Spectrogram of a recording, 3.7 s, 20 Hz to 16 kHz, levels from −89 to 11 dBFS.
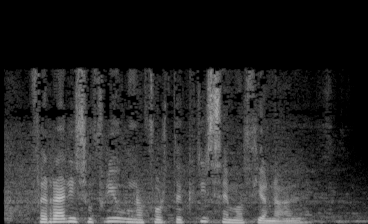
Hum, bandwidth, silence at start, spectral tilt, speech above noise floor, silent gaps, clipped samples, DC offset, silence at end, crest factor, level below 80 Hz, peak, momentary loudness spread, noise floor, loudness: none; 11.5 kHz; 0.05 s; -4 dB/octave; 24 dB; none; under 0.1%; under 0.1%; 0 s; 22 dB; -62 dBFS; -2 dBFS; 12 LU; -46 dBFS; -22 LUFS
